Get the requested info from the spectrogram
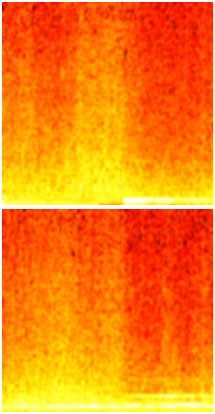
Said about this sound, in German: Und es ist ja oft so, dass das Wasser auf den Sand trifft und dann immer weiter schwappt. Und irgendwann zieht sich das Wasser wieder zurück aufs Meer, bis die nächste Welle kommt.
